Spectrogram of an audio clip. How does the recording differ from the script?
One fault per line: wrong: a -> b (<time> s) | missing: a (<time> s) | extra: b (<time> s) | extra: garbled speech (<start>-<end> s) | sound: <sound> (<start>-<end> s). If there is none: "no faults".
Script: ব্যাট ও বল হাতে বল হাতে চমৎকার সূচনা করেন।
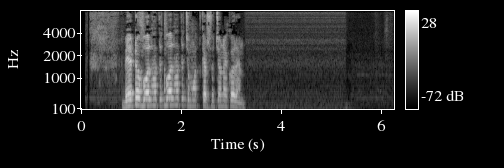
no faults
